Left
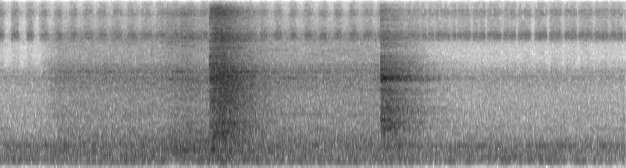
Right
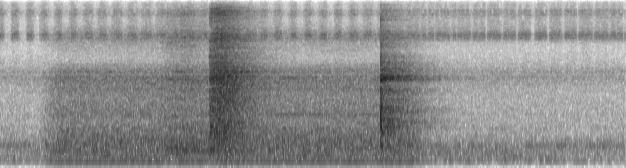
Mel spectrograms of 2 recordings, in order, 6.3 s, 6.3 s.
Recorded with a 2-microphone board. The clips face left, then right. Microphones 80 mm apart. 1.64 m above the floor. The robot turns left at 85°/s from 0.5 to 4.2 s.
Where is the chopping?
75° right (ahead or behind), 0.8 m; by 4.0 s 70° right (ahead or behind), 0.8 m.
